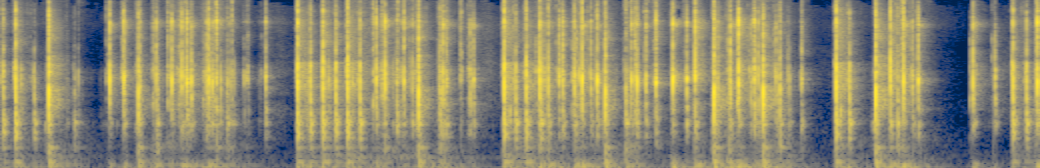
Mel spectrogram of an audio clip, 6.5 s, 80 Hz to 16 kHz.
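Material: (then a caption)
Plastic, aluminum. Fast two-handed fingertip typing on a black aluminum Matrix 2.0add mechanical keyboard with Hyperglide MX Brown switches and plastic keycaps, resting on a desk mat. Rapid, bright, clacky keystrokes come in bursts separated by brief pauses, each short and dry with almost no low end.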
